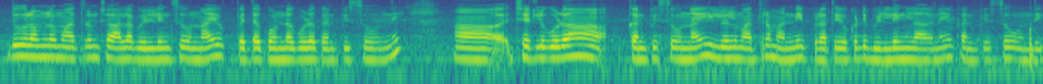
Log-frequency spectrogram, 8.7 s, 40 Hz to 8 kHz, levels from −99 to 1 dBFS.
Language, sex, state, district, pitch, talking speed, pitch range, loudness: Telugu, female, Andhra Pradesh, Anantapur, 200 Hz, 160 wpm, 190-210 Hz, -16 LUFS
